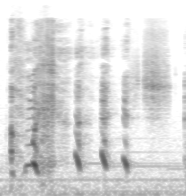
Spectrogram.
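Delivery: squeaky high, drawn-out gasp of laughter; real laughing. Real, not acted. Streamer cracking up over a meme contest idea, laughing helplessly. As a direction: laugh right through the words, pitch leaping up.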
